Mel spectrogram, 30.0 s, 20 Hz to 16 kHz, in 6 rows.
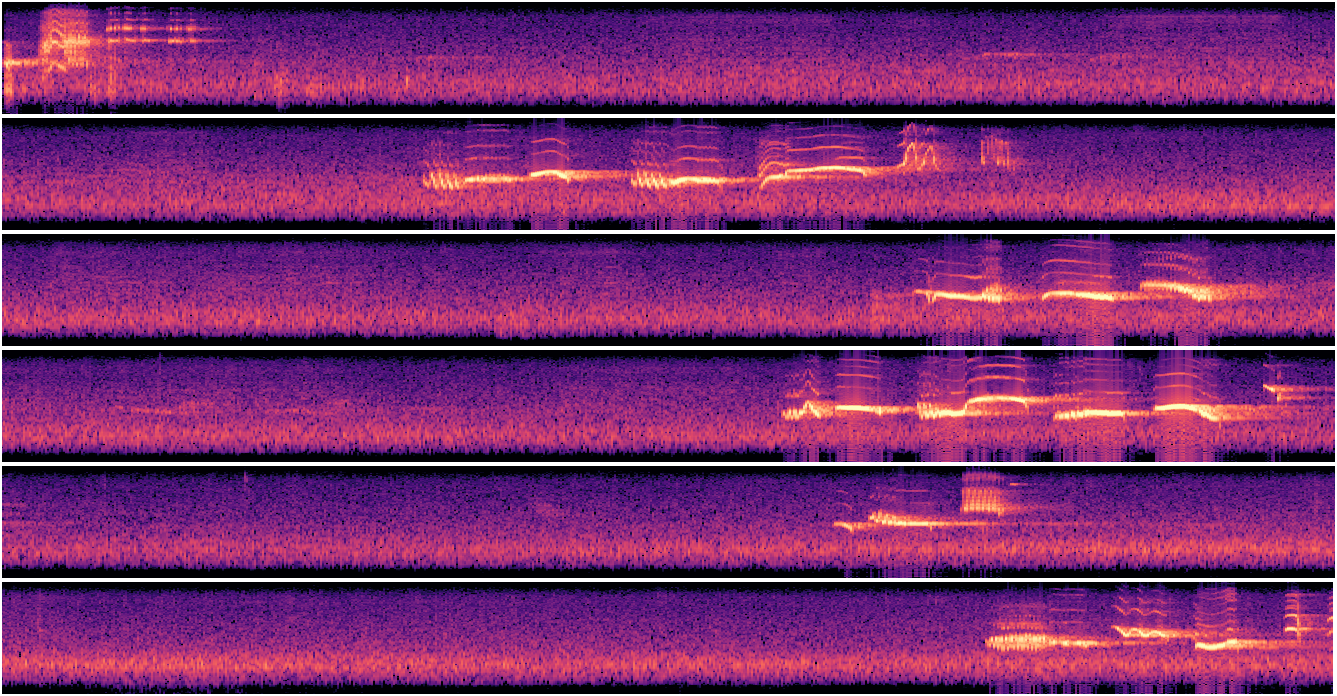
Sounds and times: Blackbird singing 0.0 - 0.8
Blackbird singing 6.6 - 8.8
Blackbird singing 13.4 - 14.7
Blackbird singing 18.0 - 20.0
Blackbird singing 23.1 - 24.0
Blackbird singing 28.7 - 29.9

